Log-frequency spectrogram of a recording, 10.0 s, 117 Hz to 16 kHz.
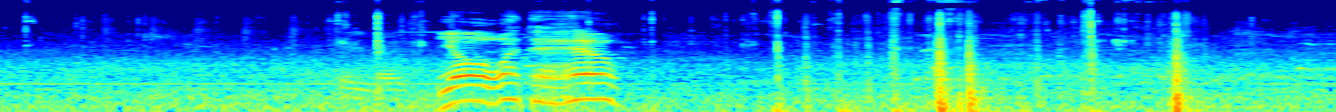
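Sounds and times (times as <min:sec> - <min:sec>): car door handle and latch clicks: 0:04.4 - 0:09.2.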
